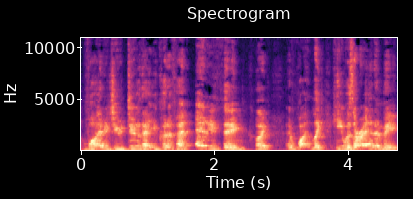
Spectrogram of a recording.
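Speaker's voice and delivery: hammed-up furious screech. Imitating a wrestler berating Johnny over the wasted wish, shrill fury. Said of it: "Ty is just like".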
